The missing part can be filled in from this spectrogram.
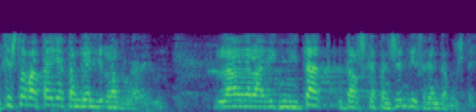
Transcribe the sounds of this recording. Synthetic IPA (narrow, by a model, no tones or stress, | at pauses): kɛst̪əβat̪aʎat̪əmbeləβunəɾɛm | lələðiɣnit̪at̪d̪əlˠskəpənsemd̪ifəɾend̪əβust̪ɛ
